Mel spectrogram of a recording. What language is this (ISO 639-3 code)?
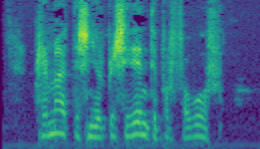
glg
